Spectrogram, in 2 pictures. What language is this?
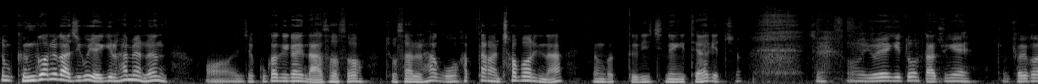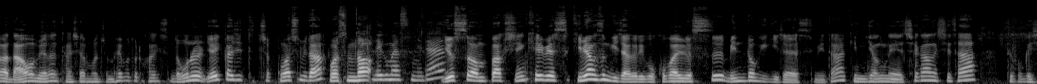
Korean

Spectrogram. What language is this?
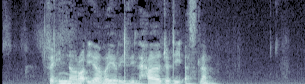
Arabic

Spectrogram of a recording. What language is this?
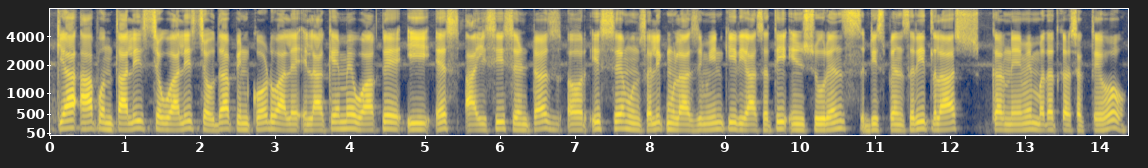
Urdu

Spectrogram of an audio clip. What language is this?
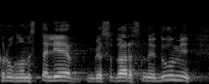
Russian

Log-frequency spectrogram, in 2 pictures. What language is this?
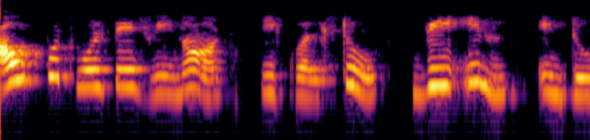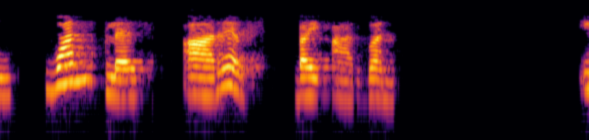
Kannada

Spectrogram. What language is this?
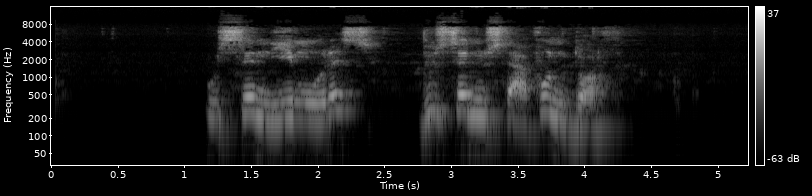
Kabyle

